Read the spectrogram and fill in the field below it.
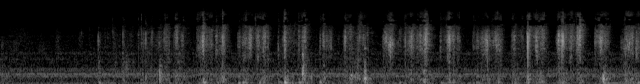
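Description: A stone pestle pounds and grinds against a stone mortar with crunching and knocking.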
